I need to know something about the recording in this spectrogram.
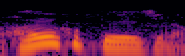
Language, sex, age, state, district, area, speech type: Bengali, male, 30-45, West Bengal, Uttar Dinajpur, urban, spontaneous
